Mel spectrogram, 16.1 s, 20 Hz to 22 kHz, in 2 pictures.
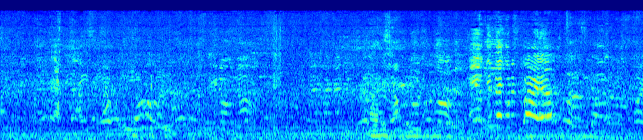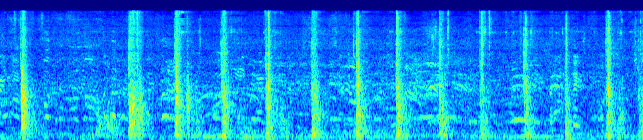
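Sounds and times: heavy thumps on car sheet metal: 8.3s - 16.0s.

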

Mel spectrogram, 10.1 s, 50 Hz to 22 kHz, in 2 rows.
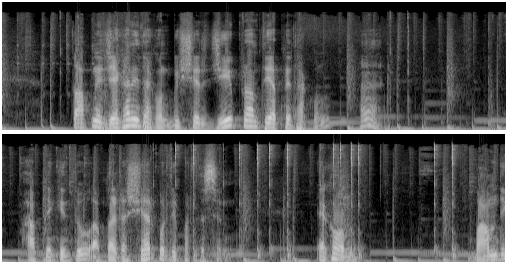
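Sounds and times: background music: 0.0s - 10.0s
person speaking: 2.5s - 8.8s
computer keyboard typing: 6.8s - 8.7s.

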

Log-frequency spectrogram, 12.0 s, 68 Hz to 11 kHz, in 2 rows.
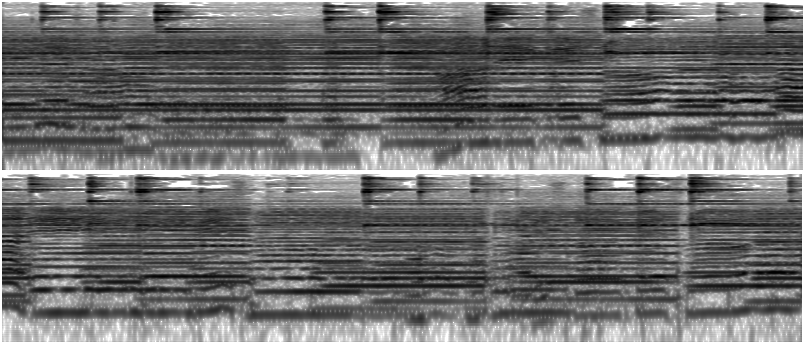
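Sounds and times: harmonium slow melody: 0.0s - 12.0s.

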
